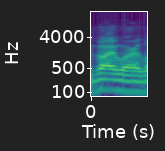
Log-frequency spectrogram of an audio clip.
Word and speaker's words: Weimar: And I guess the contrast between Berlin and so Weimar, am I saying that right? That's a city. – Actually, Weimar, Lai.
